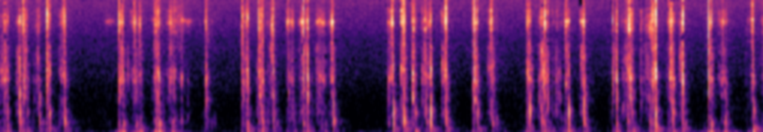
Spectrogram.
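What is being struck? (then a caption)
Mechanical keyboard with plastic keycaps. Fingertips type repeatedly on a white mechanical keyboard with purple-lit plastic keycaps. Quick bursts of crisp, bright clacks over a deep thock fall in rapid runs, separated by brief pauses.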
